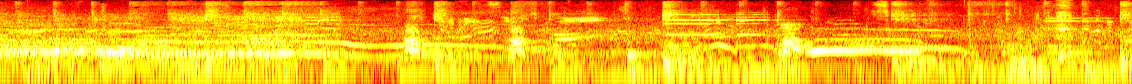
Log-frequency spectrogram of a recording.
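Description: A dog howls and yelps along to steady amplified music from a busker's amp, its wavering, gliding cries rising and falling over the sustained tones for several seconds.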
